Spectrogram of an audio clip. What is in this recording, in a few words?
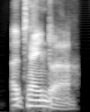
"attainder", British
